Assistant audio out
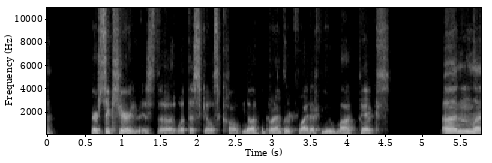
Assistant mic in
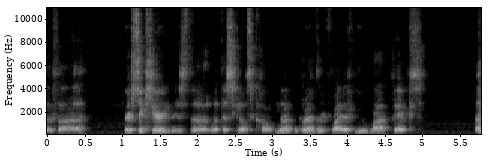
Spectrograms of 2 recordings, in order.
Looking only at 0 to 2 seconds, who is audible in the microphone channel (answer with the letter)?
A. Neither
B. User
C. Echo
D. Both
C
